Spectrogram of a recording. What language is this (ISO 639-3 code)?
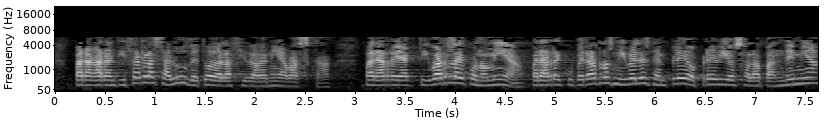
spa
